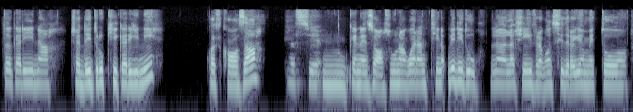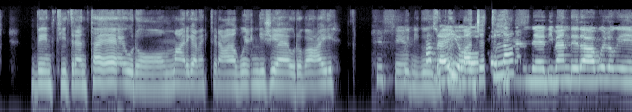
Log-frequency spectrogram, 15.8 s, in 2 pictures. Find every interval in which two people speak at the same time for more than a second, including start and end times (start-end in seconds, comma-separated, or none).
12.9-14.3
